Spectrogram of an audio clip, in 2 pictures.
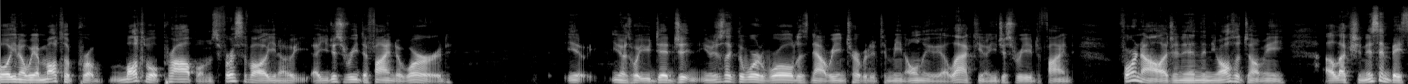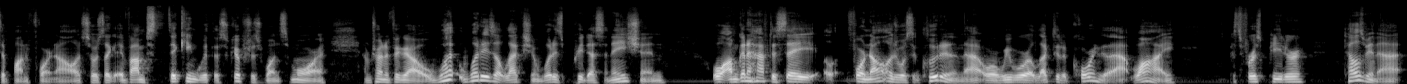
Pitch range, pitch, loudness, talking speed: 90-125 Hz, 105 Hz, -17 LUFS, 230 wpm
